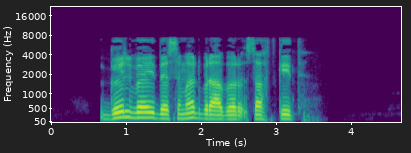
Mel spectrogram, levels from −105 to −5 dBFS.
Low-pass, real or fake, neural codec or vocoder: 7.2 kHz; real; none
